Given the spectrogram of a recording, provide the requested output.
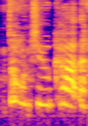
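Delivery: high, stern scolding; mother rebuking her kid for cussing; mom's sharp rebuke. Retold or imitated. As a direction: snap it at the kid like a fed-up mother. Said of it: "And she's like".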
